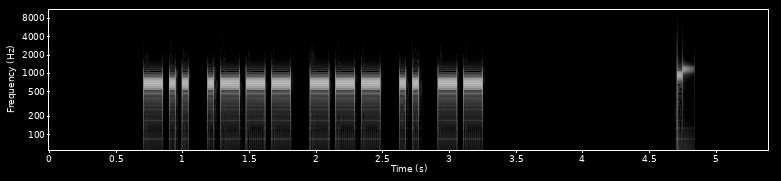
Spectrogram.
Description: Morse code, heard as a keyed tone, about 25 wpm, 700 Hz. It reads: DJOIM
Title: Code Groups - 5 Letters - 25wpm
